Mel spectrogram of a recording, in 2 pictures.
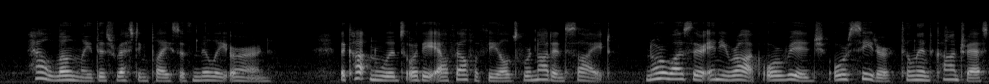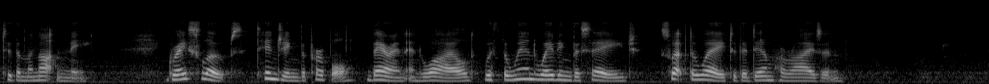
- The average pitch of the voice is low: No, high, 190 Hz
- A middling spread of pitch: Yes, average, 4.4 semitones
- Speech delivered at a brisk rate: No, average, 160 wpm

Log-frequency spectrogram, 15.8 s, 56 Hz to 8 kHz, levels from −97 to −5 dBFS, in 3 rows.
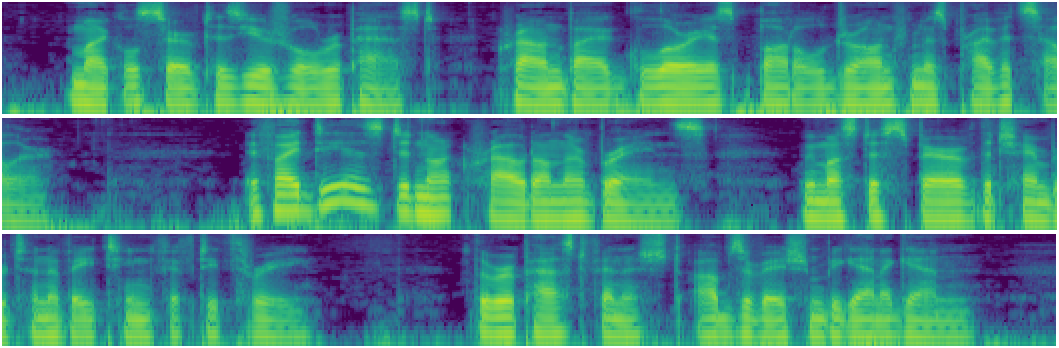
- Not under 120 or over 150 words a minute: Yes, average, 140 wpm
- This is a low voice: Yes, very low, 95 Hz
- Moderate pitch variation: No, narrow, 1.5 semitones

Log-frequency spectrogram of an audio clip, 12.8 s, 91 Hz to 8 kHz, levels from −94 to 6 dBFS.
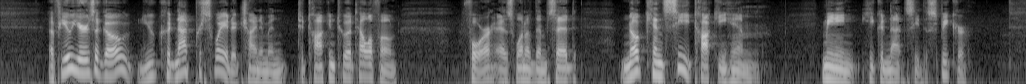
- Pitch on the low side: Yes, low, 115 Hz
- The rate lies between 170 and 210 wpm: No, average, 155 wpm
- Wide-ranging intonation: Yes, wide, 7.9 semitones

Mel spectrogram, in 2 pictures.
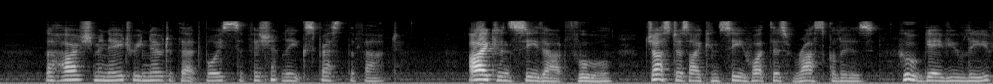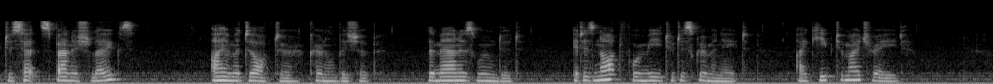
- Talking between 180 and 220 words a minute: No, average, 165 wpm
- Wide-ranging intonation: No, average, 3.3 semitones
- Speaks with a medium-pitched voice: Yes, medium, 175 Hz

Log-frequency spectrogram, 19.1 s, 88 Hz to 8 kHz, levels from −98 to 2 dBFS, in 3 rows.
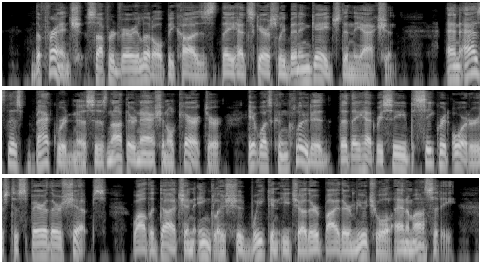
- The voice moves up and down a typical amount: No, wide, 6.6 semitones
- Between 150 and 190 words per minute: Yes, average, 155 wpm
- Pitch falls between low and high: No, low, 100 Hz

